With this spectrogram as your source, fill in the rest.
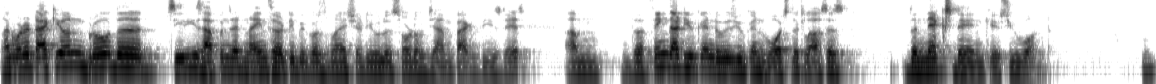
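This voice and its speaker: A man with a North Indian accent speaks as an online teacher in a live class. His voice sits at an average pitch. He talks conversationally, mixes in Hindi phrases, and keeps checking in with short questions. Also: normal speed, darkish tone.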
